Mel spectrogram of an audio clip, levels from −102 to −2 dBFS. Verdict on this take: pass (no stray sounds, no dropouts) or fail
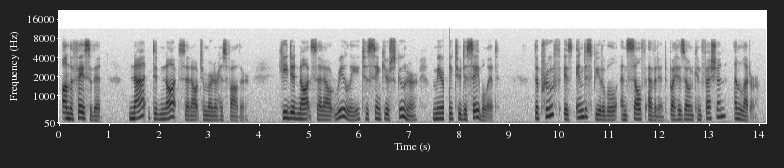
fail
